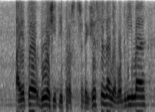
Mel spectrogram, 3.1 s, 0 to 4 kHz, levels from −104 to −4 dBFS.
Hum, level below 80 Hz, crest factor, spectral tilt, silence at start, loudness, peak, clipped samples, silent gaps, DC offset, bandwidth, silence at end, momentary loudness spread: none; -38 dBFS; 6 dB; -10.5 dB/octave; 0.3 s; -7 LUFS; 0 dBFS; under 0.1%; none; under 0.1%; 4 kHz; 0 s; 7 LU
